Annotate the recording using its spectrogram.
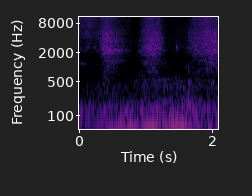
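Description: Low, steady rumble of a car heard inside its cabin, swelling a little through the middle and easing near the end.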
